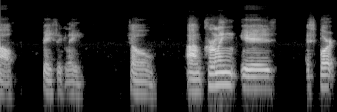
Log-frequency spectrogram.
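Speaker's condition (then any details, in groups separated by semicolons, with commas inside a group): Cerebral palsy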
